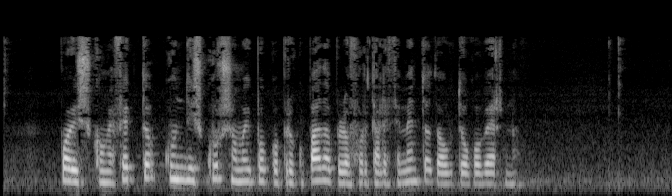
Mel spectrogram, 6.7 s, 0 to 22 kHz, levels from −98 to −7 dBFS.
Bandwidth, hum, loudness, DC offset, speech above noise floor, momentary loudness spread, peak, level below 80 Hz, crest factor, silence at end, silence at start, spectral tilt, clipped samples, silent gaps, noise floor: 11.5 kHz; none; -31 LUFS; under 0.1%; 33 dB; 9 LU; -12 dBFS; -76 dBFS; 20 dB; 1.5 s; 0.6 s; -4.5 dB/octave; under 0.1%; none; -64 dBFS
